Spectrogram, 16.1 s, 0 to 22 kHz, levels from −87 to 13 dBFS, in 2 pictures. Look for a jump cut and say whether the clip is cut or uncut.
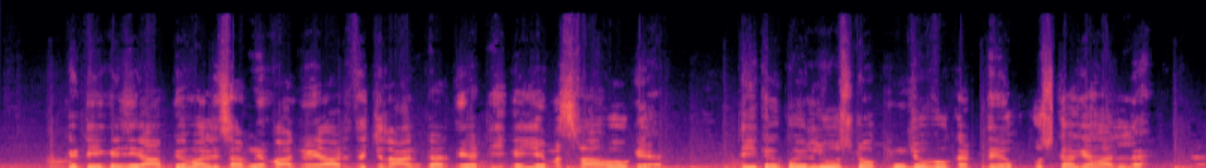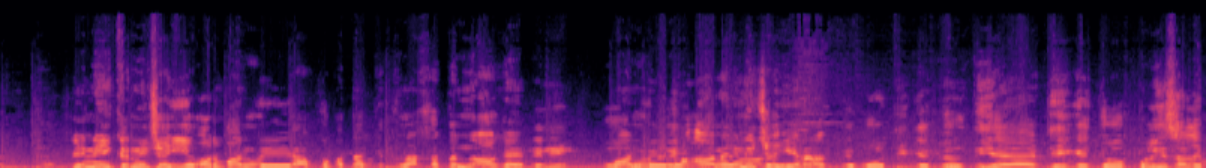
uncut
